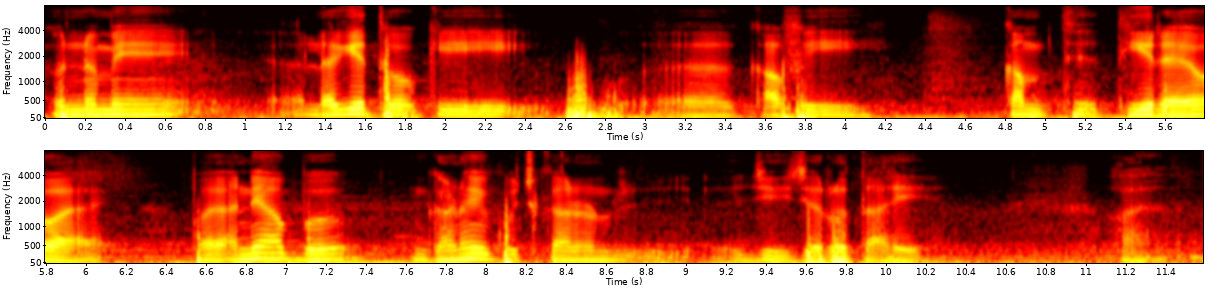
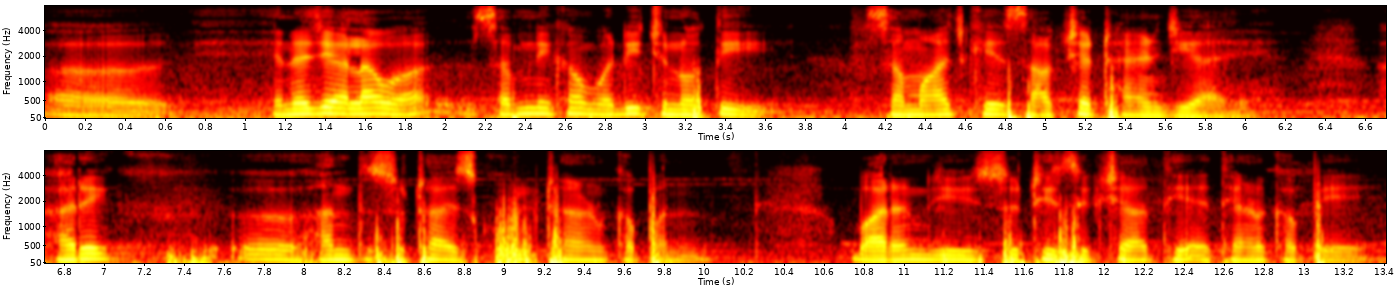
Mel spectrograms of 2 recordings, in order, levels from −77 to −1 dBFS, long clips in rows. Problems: constant background noise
